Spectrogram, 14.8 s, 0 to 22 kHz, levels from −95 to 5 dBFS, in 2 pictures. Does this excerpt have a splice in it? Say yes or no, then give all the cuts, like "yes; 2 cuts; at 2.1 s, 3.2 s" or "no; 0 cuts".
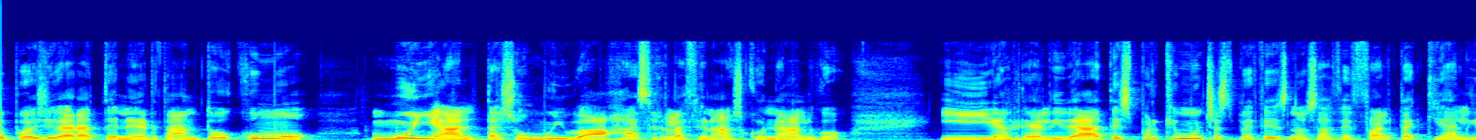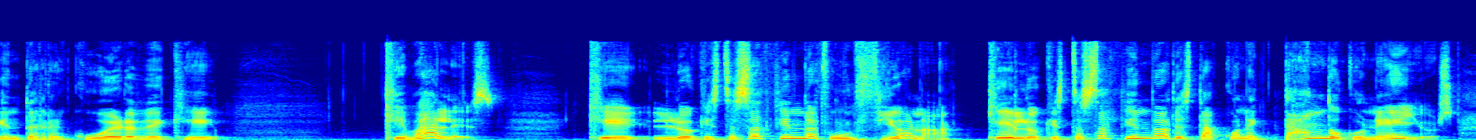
yes; 2 cuts; at 11.5 s, 13.2 s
